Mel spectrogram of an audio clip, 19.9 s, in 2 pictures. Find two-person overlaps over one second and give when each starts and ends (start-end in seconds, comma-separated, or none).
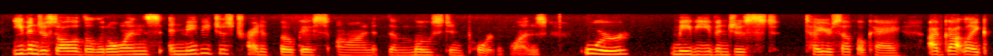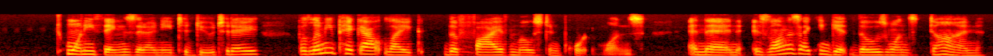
none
